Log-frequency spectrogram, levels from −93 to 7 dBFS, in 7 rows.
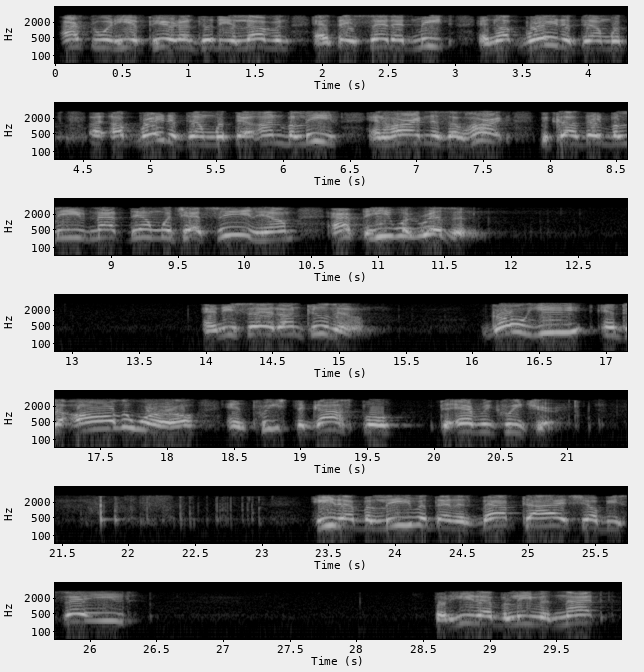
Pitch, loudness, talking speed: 390 Hz, -28 LUFS, 140 wpm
